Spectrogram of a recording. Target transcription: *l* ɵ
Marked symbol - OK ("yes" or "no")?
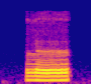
yes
